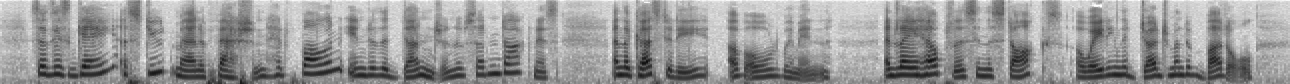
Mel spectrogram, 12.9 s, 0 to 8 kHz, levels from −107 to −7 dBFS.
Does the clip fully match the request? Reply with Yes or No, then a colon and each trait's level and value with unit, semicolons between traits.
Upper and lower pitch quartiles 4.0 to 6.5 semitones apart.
Yes: average, 4.8 semitones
